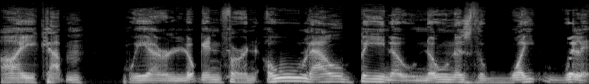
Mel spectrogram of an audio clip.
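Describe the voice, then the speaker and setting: On a very clean recording with a silent background, a man does a put-on character voice at a fairly low pitch and fairly slow pace. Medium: read story. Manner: gruff pirate speech.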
